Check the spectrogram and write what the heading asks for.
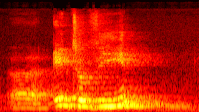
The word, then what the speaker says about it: intervene: For example, I have the verb intervene. It contains in its third syllable E, long vowel. That's why veen is the stressed syllable.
